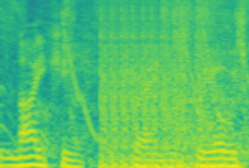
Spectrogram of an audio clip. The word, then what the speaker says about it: Nike: i think calling yeah it is nike is how it's supposed to be pronounced but if you ask for nike trainers in the uk no one looks at you funny put it that way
